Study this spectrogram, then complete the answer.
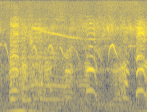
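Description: A farm goose honks in a quick run of several nasal calls, close and fairly loud, with no talking.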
